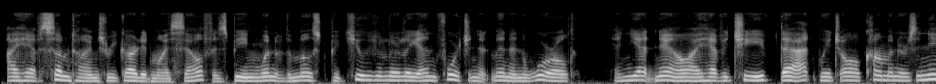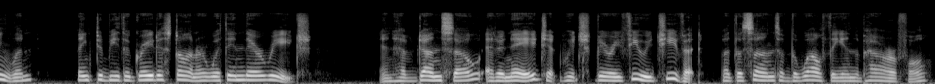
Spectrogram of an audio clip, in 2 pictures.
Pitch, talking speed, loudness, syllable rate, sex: 175 Hz, 190 wpm, -17 LUFS, 5.2 syllables/s, female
